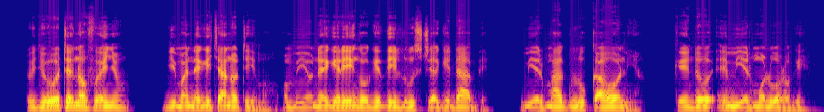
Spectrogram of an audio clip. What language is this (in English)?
Luo (Kenya and Tanzania)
